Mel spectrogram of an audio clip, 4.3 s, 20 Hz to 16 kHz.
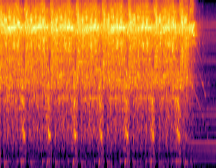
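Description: The starter cranks an Audi 3.0 TDI V6 diesel (CGQB) steadily for a compression test, a loud hissing whir with a faint regular pulse, and stops just before the end. The fourth cylinder reads 25 kg/cm², against 26 on the other cylinders.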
